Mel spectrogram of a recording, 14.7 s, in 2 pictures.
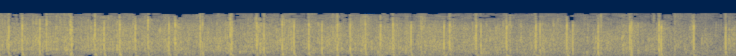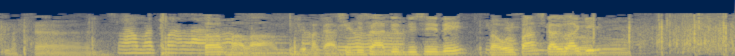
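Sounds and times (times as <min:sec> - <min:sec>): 
audience applause welcoming a guest: 0:00.0 - 0:08.0, 0:12.6 - 0:14.7
speech: 0:08.5 - 0:13.5.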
